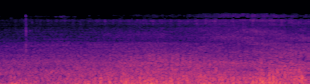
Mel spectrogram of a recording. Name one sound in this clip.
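A taxi approaches with a low engine hum.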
